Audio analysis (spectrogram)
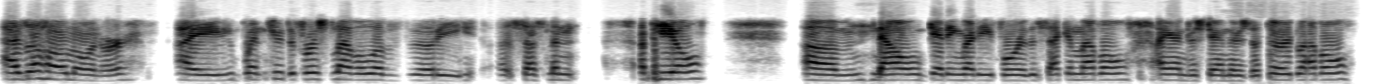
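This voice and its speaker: Flat-voiced woman on a tinny phone line. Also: mid-range voice, moderate pace, dry recording. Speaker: homeowner calling in. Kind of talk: call-in question.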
